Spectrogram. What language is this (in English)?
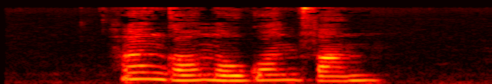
Cantonese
